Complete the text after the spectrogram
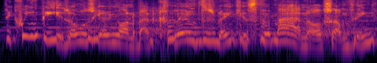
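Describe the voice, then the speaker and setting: A man's voice: sits high, big pitch swings, brisk, darkish tone, faint music behind. A man playing an eager, cheeky young male hired helper in a video game, chatty and colloquial, with a British accent. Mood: proud, chatty.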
